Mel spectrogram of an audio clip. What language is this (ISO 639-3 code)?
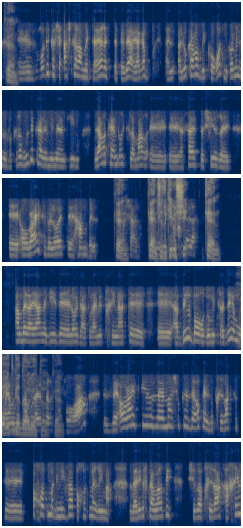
heb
